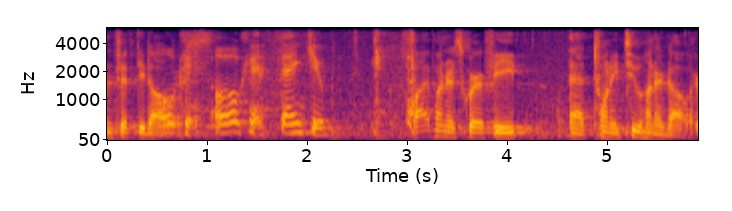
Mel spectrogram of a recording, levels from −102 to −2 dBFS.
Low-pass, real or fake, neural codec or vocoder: 5.4 kHz; real; none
